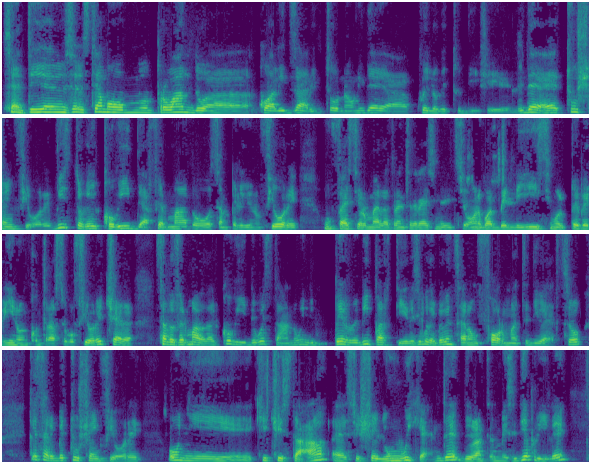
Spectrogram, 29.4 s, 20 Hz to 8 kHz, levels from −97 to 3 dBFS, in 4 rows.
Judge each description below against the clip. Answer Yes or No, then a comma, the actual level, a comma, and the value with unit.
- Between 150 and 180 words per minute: Yes, average, 155 wpm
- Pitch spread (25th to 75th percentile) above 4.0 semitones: Yes, average, 5.2 semitones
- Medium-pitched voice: Yes, medium, 150 Hz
